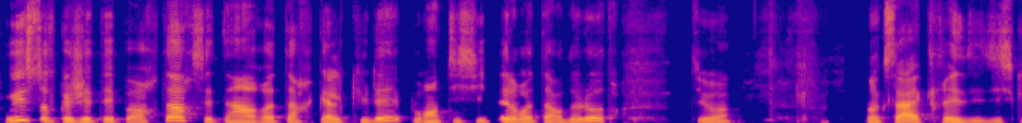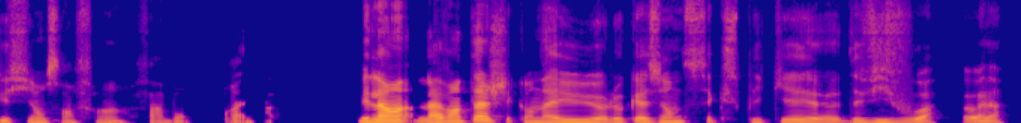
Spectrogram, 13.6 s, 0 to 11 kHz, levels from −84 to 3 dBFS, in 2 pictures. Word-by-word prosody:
oui, 280 +7 +5
sauf 240 -6 0
que 225 - +3
j'étais 210 0 +1
pas 200 - -3
en - - -1
retard. 280 +6 +2
C'était 200 -7 -5
un 175 0 +4
retard 185 +2 -3
calculé 190 +8 0
pour 190 - -8
anticiper 180 +3 -2
le 220 - +4
retard 180 -4 0
de 185 +4 -3
l'autre. 255 +3 +1 0.5
Tu - - -5
vois? - - -3 0.9
Donc, 170 0 -1
ça 150 -3 +6
a 145 - +5
créé 165 +3 0
des 130 -4 -7
discussions 145 +4 -6
sans 155 -3 -8
fin, 130 - -11
enfin, - - -12
bon, - - -11 0.2
bref. - - -8 0.8
Mais 160 - +3
là, 210 +2 +9
l'avantage, 200 +7 +3
c'est 215 - -10
qu'on 175 -2 -5
a 170 0 +1
eu, 175 -1 +1
heu, 150 - +1
l'occasion 165 +4 -2
de 185 - -2
s'expliquer, 170 +1 -6
heu, 140 -1 -4
de 160 - -6
vive 160 -1 -4
voix, 140 -5 -3
voilà. 130 -2 -3
175 Hz, 205 wpm, -23 LUFS, 160-200 Hz, 0.9 s, là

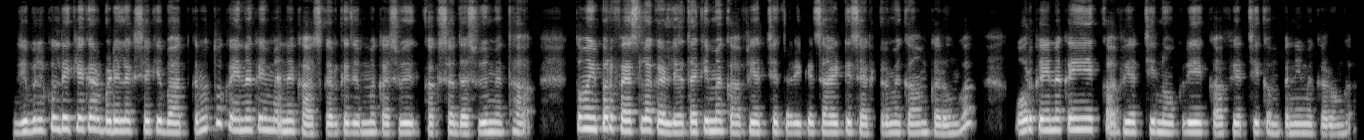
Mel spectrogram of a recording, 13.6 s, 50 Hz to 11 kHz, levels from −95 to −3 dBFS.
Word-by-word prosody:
जी। 190 +3 +3
बिल्कुल, 215 +3 0
देखिए 235 0 +2
अगर 230 -1 +2
बड़े 205 0 +4
लक्ष्य 200 0 0
की 200 +1 +1
बात 180 -1 0
करूँ 215 +5 -2
तो 355 - +2
कहीं 235 -10 -1
न 220 0 +2
कहीं 230 0 0
मैंने 200 -2 +1
खास 160 -1 -2
कर 165 0 -1
के 180 - +2
जब 175 0 0
मैं 180 0 -1
कछवीं 175 +1 +1
कक्षा 170 +1 -3
10वीं 170 +2 +2
में 185 -1 +1
था, 185 -2 -4 0.5
तो 245 - +1
वहीं 240 -1 +6
पर 240 0 +3
फ़ेेसला 215 -1 +2
कर 190 - +5
लिया 175 0 +3
था 190 - +4
कि 200 - +4
मैं 200 0 +3
काफ़ी 175 0 0
अच्छे 180 +1 -1
तरीके 175 +1 0
से 180 +1 -2
आईटी 175 +1 +1
सेक्टर 165 -1 -3
में 175 - -1
काम 170 +1 -3
करूँगा 165 - -2 0.5
और 215 +2 +5
कहीं 220 0 +3
न 220 - +3
कहीं 225 0 +3
एक 225 0 -4
काफ़ी 190 -1 0
अच्छी 185 +1 -1
नौकरी 180 0 +2
एक 180 0 -1
काफ़ी 165 +1 -2
अच्छी 170 +1 -3
कंपनी 170 -1 -4
में 165 -1 -2
करूँगा। 155 +2 -6
180 Hz, 245 wpm, -23 LUFS, 175-210 Hz, 0.5 s, वहीं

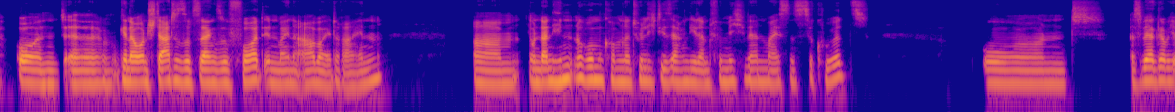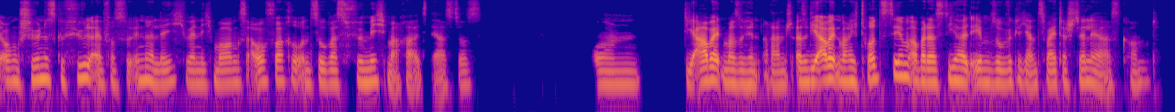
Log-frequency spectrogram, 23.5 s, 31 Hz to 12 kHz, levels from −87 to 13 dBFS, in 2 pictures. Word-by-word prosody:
Und, 145 -2 +4
ähm 140 0 +1
genau 150 -2 +8
und 155 - +4
starte 160 +3 +7
sozusagen 150 -1 +4
sofort 155 +4 +2
in 150 -1 -1
meine 140 0 -2
Arbeit 140 -2 -1
rein. 135 +10 -4 0.9
Ähm, 145 -1 0
und 155 -1 +1
dann 155 +1 +7
hinten 180 +4 +2
rum 175 -2 +3
kommen 160 -1 -4
natürlich 155 0 -3
die 155 - -4
Sachen, 155 -1 -2
die 155 - -2
dann 145 -1 -2
für 150 - -10
mich 155 +1 -5
wären, 155 -1 -3
meistens 150 0 -7
zu - - -9
kurz. 200 - -5 1.1
Und 145 -1 -3 0.6
es 150 -1 -7
wäre, 165 0 +6
glaube 165 0 +1
ich, - - -2
auch 160 - -2
'n 160 - -4
schönes 175 +4 -2
Gefühl 190 +4 -2
einfach 145 +1 -4
so 130 - -11
innerlich, 160 -1 -5
wenn 140 -1 -4
ich 135 -1 -11
morgens 145 +1 -5
aufwache 160 0 -3
und 145 - -6
so 145 +1 -3
was 145 -1 -4
für 155 - -6
mich 155 0 -3
mache - - -5
als - - -8
1.. 135 +1 -12 1.1
Und 140 +1 -7 0.4
die - - 0
Arbeit 165 +1 +6
mal 145 -1 -1
so 140 - -4
hinten 140 -1 -6
ranst 135 +1 -7
also 155 -1 +1
die 160 0 +6
Arbeit 170 +1 +8
mache 160 0 0
ich 150 - -5
trotzdem, 200 +5 0
aber 160 -5 +2
dass 150 -1 +2
die 170 -1 -1
halt 155 -2 +3
eben 155 -1 -1
so 145 -1 -3
wirklich 150 0 -6
an 120 - -4
2. 140 +1 -3
Stelle 150 +2 -3
erst 120 - -7
kommt. 150 +3 -14
150 Hz, 195 wpm, -21 LUFS, 140-160 Hz, 1.1 s, genau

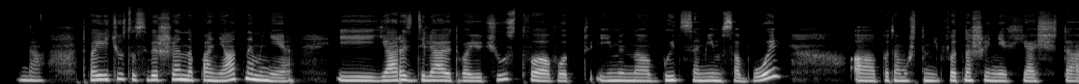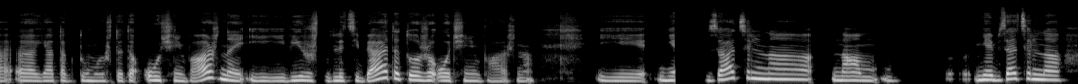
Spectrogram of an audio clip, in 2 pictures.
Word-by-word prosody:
Да, 190 -3 -5 0.4
твои 215 +2 +2
чувства 240 -1 -3
совершенно 210 +1 +1
понятны 200 +7 +1
мне, 175 -5 +1 0.4
и 225 - -3
я 180 0 +1
разделяю 185 -2 +1
твоё 165 -1 -3
чувство, 195 -4 -1
вот, 160 -2 -4 0.2
именно 175 -4 -1
быть 195 +6 -1
самим 175 -3 -1
собой, 175 - 0 0.7
а, 165 -2 0
потому 170 +1 -3
что, 170 +2 -6
м, 165 - 0
н 165 - -7
в - - -26
отношениях, 175 -4 -1
я 160 -2 -2
считаю, 160 -1 -7
э, 170 -1 0
я 165 0 -2
так 150 -3 -6
думаю, 165 -2 -1
что 165 - -6
это 160 - -1
очень 185 -4 0
важно 215 - +3
и 160 -7 -3
вижу, 180 +2 +3
что 170 0 -8
для 175 +1 +2
тебя 175 - +2
это 270 -4 +3
тоже 200 -6 +3
очень 170 -2 -1
важно. 145 0 -8 0.6
И 170 -3 -2
не 190 -3 +2 0.3
обязательно 240 - +3 0.2
нам, 190 -2 +2
м, 175 -7 -7 0.4
э, 245 - -14 0.2
не 215 +1 +5
обязательно, 225 -1 +4
180 Hz, 140 wpm, -20 LUFS, 165-210 Hz, 0.7 s, не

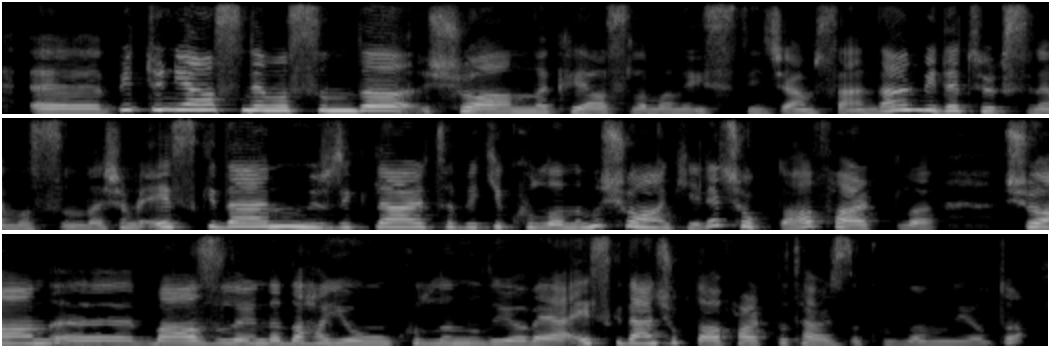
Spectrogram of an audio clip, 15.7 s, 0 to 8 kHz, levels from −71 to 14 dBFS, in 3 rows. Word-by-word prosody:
Eee, 220 -2 0
bir 360 0 0
dünya 365 -1 +5
sinemasında 310 -3 +5
şu 270 -3 0
anla 220 -2 -1
kıyaslamanı 205 -3 -6
isteyeceğim 195 -2 -6
senden, 285 - 0
bir 310 -3 +2
de 295 0 +2
Türk 250 -4 -4
sinemasında. 195 0 -5
Şimdi 240 +1 -5
eskiden 300 +2 +3
müzikler, 275 -1 +3
tabii 260 -3 -6
ki, 280 +2 -4
kullanımı 260 +4 -1
şu 325 -3 0
anki 240 -3 -2
ile 370 - -3
çok 300 -6 -2
daha 315 +4 -1
farklı. 235 - -2 0.3
Şu 275 -2 +1
an, 250 0 +2
eee, 225 -1 -4
bazılarında 240 0 -1
daha 240 +1 -2
yoğun 225 -1 -4
kullanılıyor 225 -1 -6
veya 205 -1 0
eskiden 265 0 0
çok 285 +2 -8
daha 230 0 0
farklı 235 +1 -5
tarzda 190 -7 -4
kullanılıyordu. 200 -1 -12
245 Hz, 150 wpm, -23 LUFS, 220-285 Hz, 0.3 s, dünya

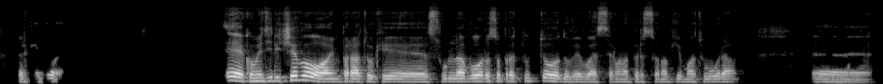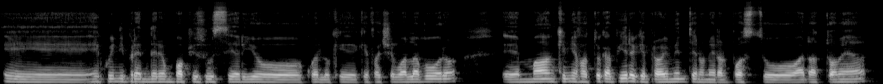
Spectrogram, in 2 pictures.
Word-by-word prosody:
perché - - -7
po - - -2 1.6
Eh, 180 -3 +8
come 155 0 +3
ti 155 - -3
dicevo 190 +5 +5
ho 135 -8 +10
imparato 130 +1 +3
che 125 -2 +1
sul 125 +3 -5
lavoro 140 +1 +5
soprattutto, 145 +1 +1
dovevo 120 -2 -2
essere 115 +1 -4
una 120 0 -4
persona 125 0 -6
più 130 +2 -8
matura, 125 +1 -3 0.7
ehm, 115 -3 -4
e 115 -3 -5
e 125 - -7
quindi 135 +1 -6
prendere 125 0 -3
un 125 - -6
po' 120 0 +2
più 125 +1 -6
sul 125 0 -4
serio 120 -3 -1
quello 110 0 -4
che 110 0 -6
che 110 +1 -9
facevo 115 +1 -5
al 115 - 0
lavoro, 130 +2 -1 0.4
ehm, 115 0 -3
ma 125 +2 +2
anche 135 +1 -3
mi 135 - -4
ha - - -2
fatto 125 -1 -2
capire 145 +3 +1
che 125 -1 -3
probabilmente 125 +1 0
non 115 -1 -6
era 110 0 -1
il 105 - -8
posto 110 -1 -1
adatto 110 0 -2
a - - -2
me. 120 +1 -4
125 Hz, 170 wpm, -21 LUFS, 115-135 Hz, 1.6 s, ho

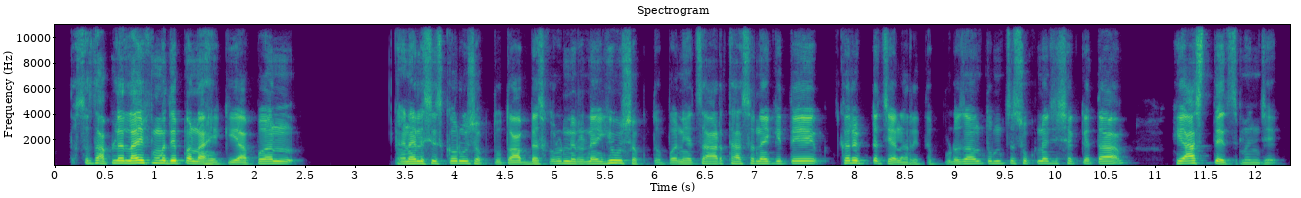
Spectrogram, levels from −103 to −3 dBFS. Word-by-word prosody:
तसंच 185 +1 -7
आपल्या 195 0 +3
लाईफ 200 +2 +7
मध्ये 195 -1 +6
पण 175 -4 +4
आहे 130 -3 +3
की 130 - -1
आपण 160 +7 +1 1.2
एनालिसिस 165 +2 +2
करू 180 -1 +2
शकतो. 160 -8 -6
तो - - +2
अभ्यास 130 +2 +1
करून 165 +4 -3
निर्णय 160 0 -1
घेऊ 200 +5 +4
शकतो. 125 -4 -9
पण 135 +1 -3
याचा 130 +2 -3
अर्थ 145 +3 -5
असा 155 +3 -3
नाही 170 0 +1
की 165 - -3
ते 175 0 +3 0.3
करेक्टच 190 -2 0
येणार 125 -4 -1
आहे. 115 0 -12
पुढे 120 +4 -8
जाऊन 165 +1 -1
तुमचं 170 +1 -5
चुकण्याची 175 -1 -4
शक्यता 170 0 -2 0.6
ही 180 - +4
असतेच 185 -9 0
म्हणजे. 110 -1 -9
165 Hz, 170 wpm, -24 LUFS, 135-180 Hz, 1.2 s, लाईफ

